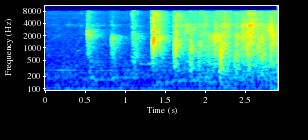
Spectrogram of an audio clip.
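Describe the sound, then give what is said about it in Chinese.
An audience breaks into applause: a few scattered claps at first, quickly swelling into a dense, steady patter of clapping that keeps going to the end. “嘿，你们为什么鼓掌啊？”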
